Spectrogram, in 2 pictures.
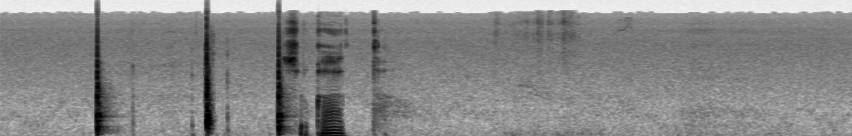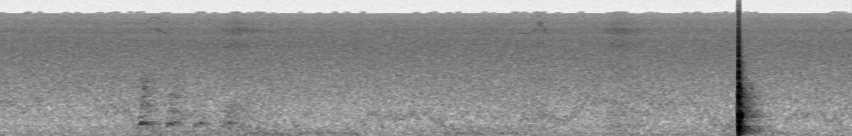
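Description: A chess piece clicks sharply into place on a board.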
